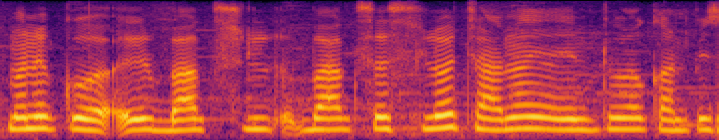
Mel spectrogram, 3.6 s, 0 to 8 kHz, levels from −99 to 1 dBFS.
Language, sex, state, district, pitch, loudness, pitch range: Telugu, male, Andhra Pradesh, Sri Satya Sai, 235 Hz, -14 LUFS, 230-250 Hz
